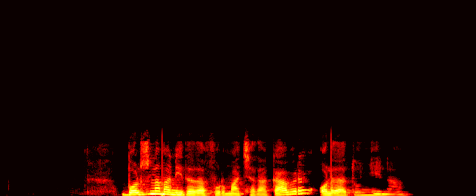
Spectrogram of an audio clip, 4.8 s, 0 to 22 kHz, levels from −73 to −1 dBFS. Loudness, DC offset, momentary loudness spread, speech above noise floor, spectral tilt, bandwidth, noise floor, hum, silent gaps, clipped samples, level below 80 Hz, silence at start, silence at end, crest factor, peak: -16 LUFS; under 0.1%; 12 LU; 61 dB; -7.5 dB/octave; 7.2 kHz; -76 dBFS; none; none; under 0.1%; -54 dBFS; 1.2 s; 0.7 s; 18 dB; 0 dBFS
